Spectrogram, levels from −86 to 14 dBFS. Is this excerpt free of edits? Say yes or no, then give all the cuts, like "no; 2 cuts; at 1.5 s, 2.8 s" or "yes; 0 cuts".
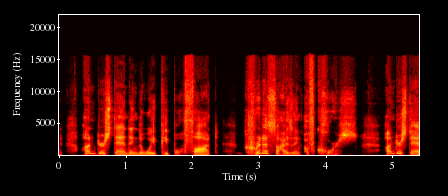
yes; 0 cuts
